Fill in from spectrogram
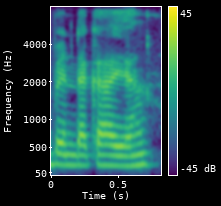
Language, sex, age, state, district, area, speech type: Telugu, female, 30-45, Andhra Pradesh, Kurnool, rural, spontaneous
